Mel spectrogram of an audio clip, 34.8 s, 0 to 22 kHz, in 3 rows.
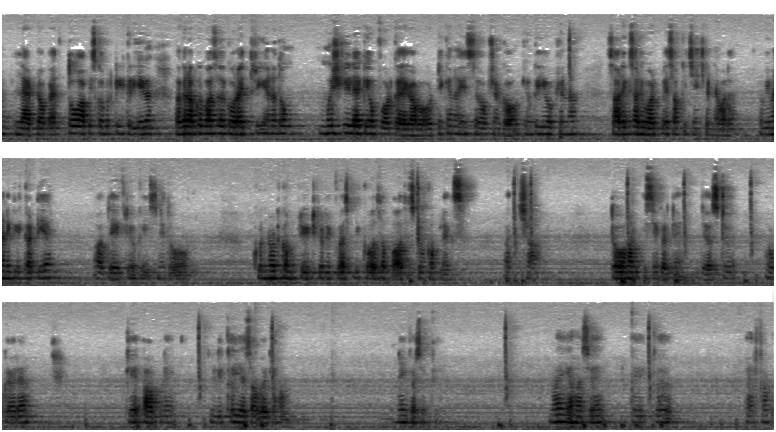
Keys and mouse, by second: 8.5 click, 17.8 click, 26.1-30.7 drag.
